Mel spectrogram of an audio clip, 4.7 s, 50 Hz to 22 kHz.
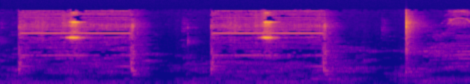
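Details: DNP DS-RX1(S) photo printer with red error light always on, plugged into 220 V with no paper or ribbon: shrill beeps about two seconds apart keep repeating in a quiet room; error persists despite restarts, cause unknown.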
